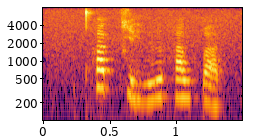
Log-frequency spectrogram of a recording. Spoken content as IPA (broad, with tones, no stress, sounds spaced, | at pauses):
t̪ʰ a˦˥ k̚ t͡ɕ ɛ̰˧˨ j l ɨ˧ ə̯ h a˧ w ɓ a˨˩ k̚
